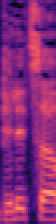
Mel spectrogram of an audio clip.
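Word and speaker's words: Bjelica: Wir nennen ihn Bilica und ernten damit zumindest keinen Widerspruch bisher. Also Bilica ist das, wie wir angesprochen wird von uns.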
